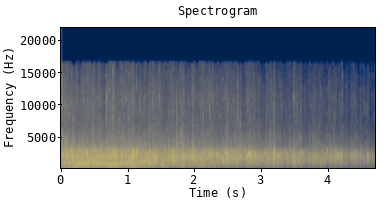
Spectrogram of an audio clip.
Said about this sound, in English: Let's get a round of applause as we're out for the break.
